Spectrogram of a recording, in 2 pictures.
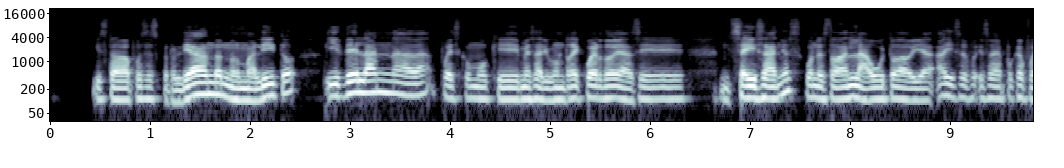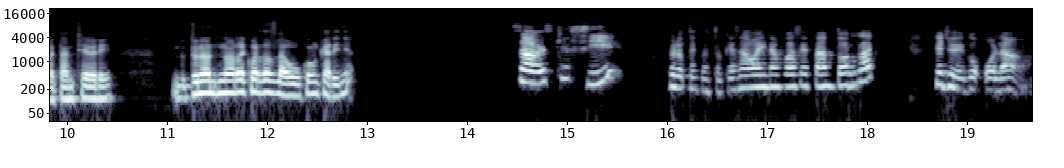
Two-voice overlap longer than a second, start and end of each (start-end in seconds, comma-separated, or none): none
